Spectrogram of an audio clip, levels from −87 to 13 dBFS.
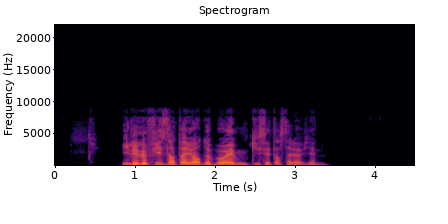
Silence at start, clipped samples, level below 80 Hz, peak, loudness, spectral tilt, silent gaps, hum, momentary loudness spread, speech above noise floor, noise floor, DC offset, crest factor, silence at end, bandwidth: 0.85 s; under 0.1%; -52 dBFS; -4 dBFS; -22 LUFS; -5.5 dB/octave; none; none; 13 LU; 64 dB; -86 dBFS; under 0.1%; 22 dB; 1.1 s; 9.2 kHz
